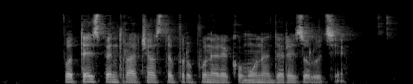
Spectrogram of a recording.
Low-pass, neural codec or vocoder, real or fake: 10.8 kHz; none; real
